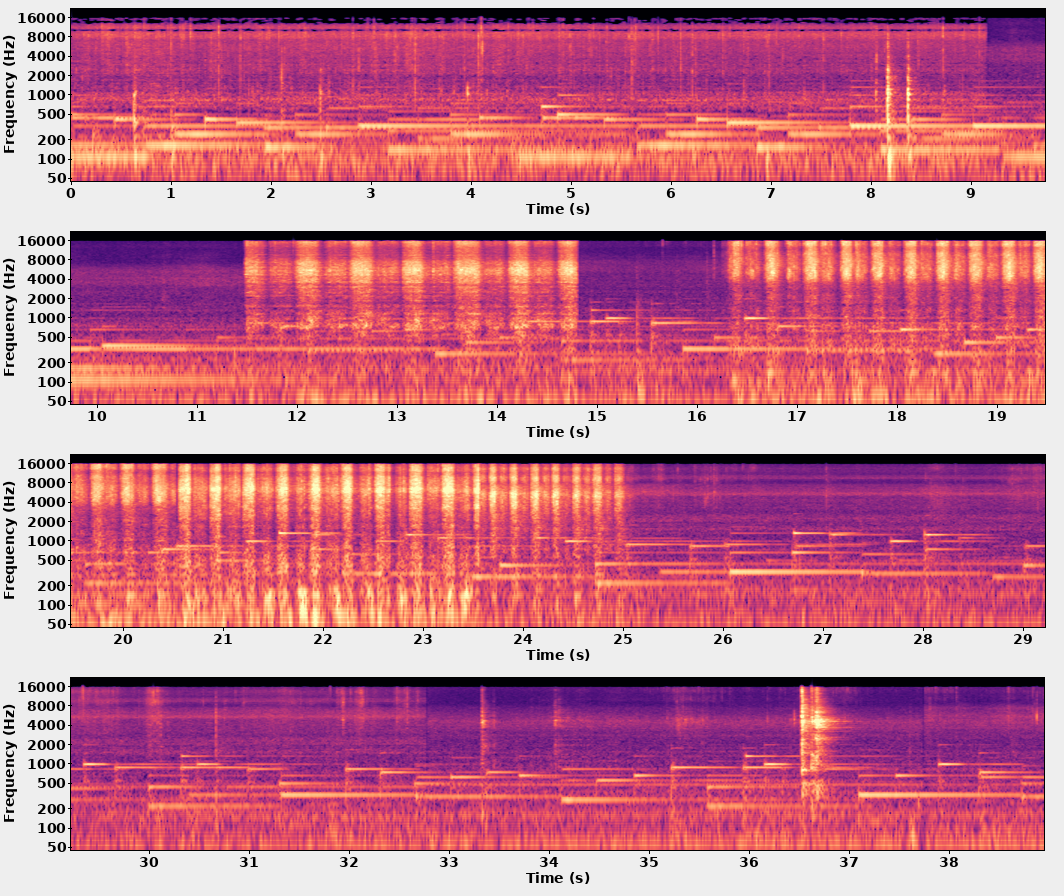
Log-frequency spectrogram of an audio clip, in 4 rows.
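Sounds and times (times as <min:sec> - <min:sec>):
soft background music: 0:00.0 - 0:38.9
potatoes grated on metal grater: 0:11.5 - 0:14.8, 0:16.3 - 0:25.0.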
